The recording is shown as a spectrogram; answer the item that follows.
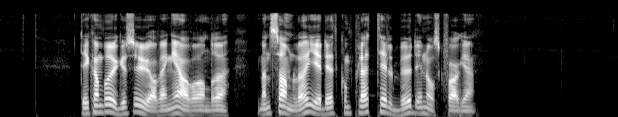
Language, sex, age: Norwegian, male, 33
